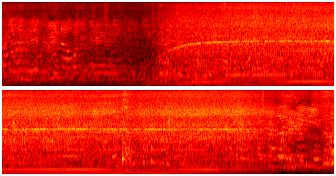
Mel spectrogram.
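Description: Young girls talk and chatter close by outdoors.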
